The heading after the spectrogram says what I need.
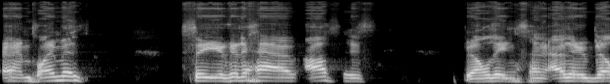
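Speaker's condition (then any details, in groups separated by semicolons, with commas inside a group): Cerebral palsy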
